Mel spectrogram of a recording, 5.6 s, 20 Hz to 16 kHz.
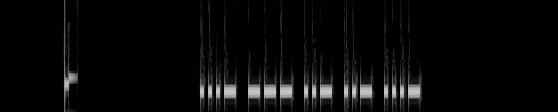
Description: Morse code, heard as a keyed tone, about 30 wpm, 700 Hz. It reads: VOUUV
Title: Code Groups - 5 Letters - 30wpm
